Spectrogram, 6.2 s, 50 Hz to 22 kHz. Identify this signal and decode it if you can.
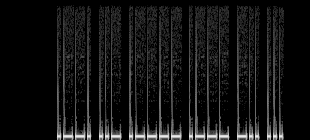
Morse code, heard as a keyed tone, about 20 wpm, 700 Hz. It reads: PU1JDS
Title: DXCC-100 Call Signs - 6 Characters - Repeated 2x - 20wpm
